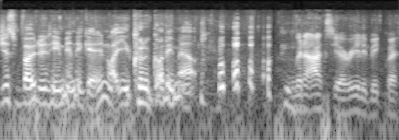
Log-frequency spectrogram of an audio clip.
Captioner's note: laughs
